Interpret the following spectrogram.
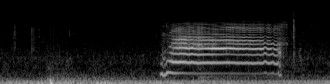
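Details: A black-and-white tuxedo cat met on a cat island in Japan, approaching while talking: one long, steady, clear meow of about a second, richly harmonic, after quiet seconds with low rumbling background noise.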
